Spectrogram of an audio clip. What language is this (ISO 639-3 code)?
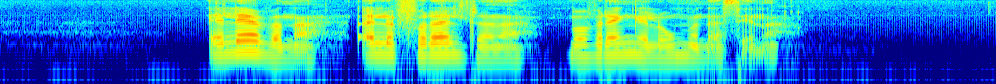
nor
